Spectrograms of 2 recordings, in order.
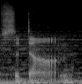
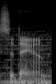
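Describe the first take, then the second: First: The name is said in a non-American way. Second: The name is said in an American way. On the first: "I want to pronounce it like that" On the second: "In American, it's definitely Sedan"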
